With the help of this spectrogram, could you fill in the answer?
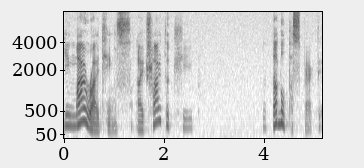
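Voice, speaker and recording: With long, frequent pauses, a man speaks very slowly in a high voice that makes very wide pitch swings. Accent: Chinese. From China. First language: Chinese. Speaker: novelist. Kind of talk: lecture. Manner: conversational, with frequent fillers.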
